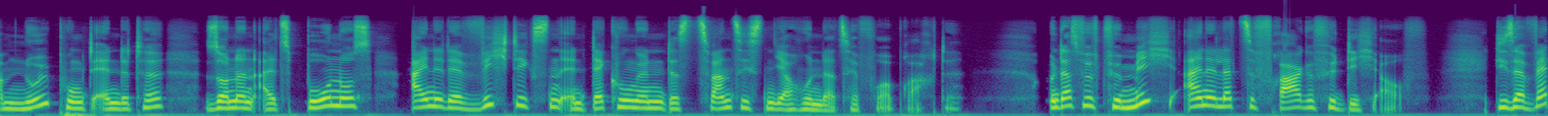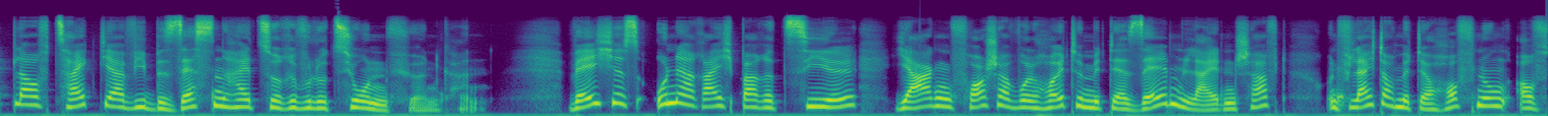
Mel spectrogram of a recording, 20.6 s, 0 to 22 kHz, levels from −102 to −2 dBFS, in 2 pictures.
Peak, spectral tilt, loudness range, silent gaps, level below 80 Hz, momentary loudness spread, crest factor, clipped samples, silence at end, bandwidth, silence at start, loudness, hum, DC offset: -2 dBFS; -4 dB/octave; 3 LU; none; -50 dBFS; 9 LU; 16 dB; under 0.1%; 0 s; 14 kHz; 0 s; -18 LUFS; none; 0.5%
